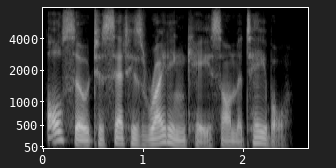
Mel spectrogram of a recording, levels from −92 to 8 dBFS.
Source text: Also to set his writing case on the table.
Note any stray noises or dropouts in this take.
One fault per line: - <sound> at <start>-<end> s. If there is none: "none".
none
